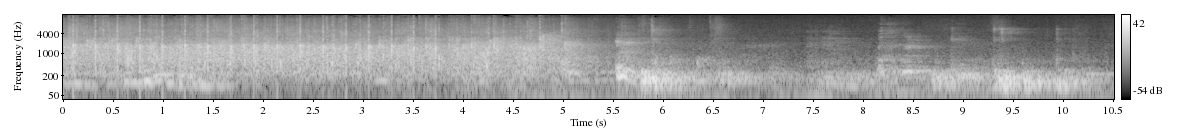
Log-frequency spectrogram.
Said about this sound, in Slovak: tak mi dovolte srdečne potleskom privítať pani riaditeľku Základnej umeleckej školy v Medzeve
